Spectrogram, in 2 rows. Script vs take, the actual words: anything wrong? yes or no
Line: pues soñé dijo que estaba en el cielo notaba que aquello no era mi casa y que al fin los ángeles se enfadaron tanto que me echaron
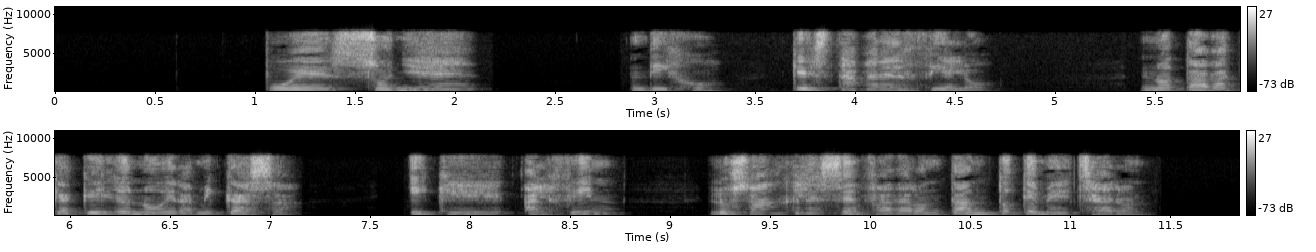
no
